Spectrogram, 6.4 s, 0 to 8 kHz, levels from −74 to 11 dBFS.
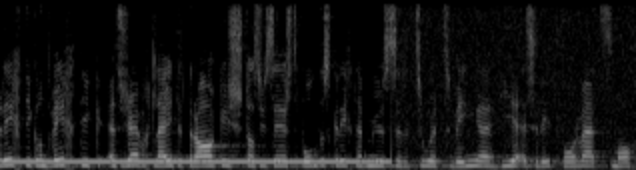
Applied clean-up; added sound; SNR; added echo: none; Telephone; 2 dB; none.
